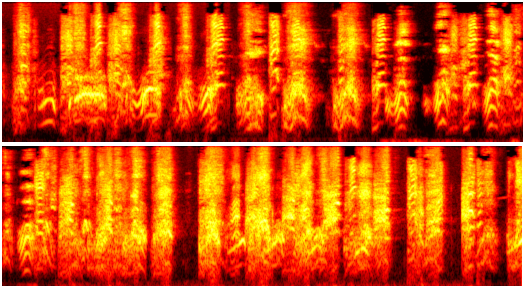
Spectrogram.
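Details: Black-crowned night herons (bakchu, nishi bok), a bird of ponds and beels that stays awake at night, keep up a crowded chatter of raspy, clipped squawks, several birds calling over one another at a fast, uneven pace.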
